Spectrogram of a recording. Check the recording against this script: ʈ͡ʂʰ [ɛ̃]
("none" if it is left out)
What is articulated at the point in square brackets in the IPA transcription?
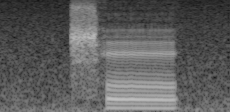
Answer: ɛ̃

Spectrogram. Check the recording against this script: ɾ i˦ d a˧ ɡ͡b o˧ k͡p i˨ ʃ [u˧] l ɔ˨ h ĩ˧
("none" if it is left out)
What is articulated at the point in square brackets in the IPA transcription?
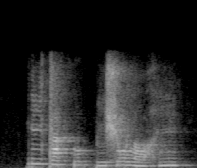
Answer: o˧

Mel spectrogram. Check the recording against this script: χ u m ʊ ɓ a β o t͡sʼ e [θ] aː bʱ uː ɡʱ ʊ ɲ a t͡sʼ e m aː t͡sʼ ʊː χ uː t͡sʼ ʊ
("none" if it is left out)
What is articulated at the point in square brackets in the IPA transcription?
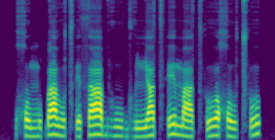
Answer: θ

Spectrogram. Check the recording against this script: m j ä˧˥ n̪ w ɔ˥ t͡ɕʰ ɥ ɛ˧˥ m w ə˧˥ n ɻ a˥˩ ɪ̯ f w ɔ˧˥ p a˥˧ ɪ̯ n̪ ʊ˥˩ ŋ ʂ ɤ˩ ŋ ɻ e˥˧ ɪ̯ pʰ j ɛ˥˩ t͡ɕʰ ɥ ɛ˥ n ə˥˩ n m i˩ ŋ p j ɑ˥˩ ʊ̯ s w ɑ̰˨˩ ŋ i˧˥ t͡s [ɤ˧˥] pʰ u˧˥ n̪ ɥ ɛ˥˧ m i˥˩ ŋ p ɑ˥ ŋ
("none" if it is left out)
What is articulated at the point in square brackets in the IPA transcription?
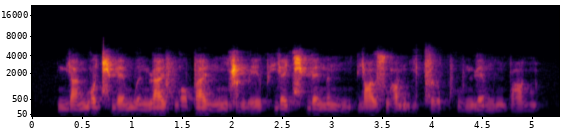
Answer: ɤ˧˥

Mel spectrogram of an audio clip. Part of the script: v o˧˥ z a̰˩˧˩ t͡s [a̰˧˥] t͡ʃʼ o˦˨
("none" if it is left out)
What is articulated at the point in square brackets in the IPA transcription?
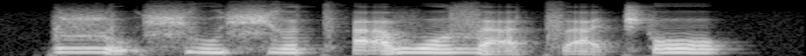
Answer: a̰˨˩˦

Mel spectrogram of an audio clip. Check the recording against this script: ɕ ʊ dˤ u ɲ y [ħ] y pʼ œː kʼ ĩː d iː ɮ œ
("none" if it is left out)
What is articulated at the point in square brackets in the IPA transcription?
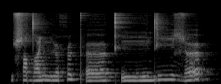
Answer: ħ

